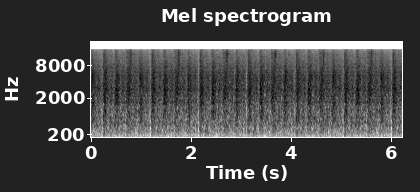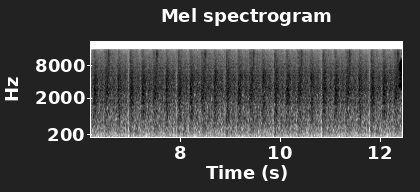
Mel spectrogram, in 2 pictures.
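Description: A Spirit Train sound effect, the train rolling along steadily, with a continuous loud rumble, rhythmic clickety-clack and a hissing, steam-like wash throughout, alone with no talk.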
